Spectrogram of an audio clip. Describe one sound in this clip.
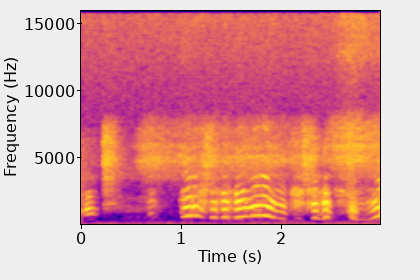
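A cartoon bird character laughs in a high, chirpy voice.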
